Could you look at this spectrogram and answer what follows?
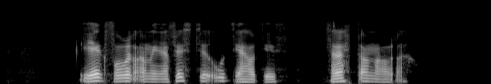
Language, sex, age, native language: Icelandic, female, 20-29, Icelandic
